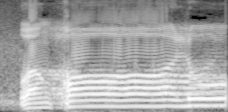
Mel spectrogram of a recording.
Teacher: kita cuba baca daripada waqalu dengan harakat mad 2 harakat, kemudian lam dhammah dibaca panjang 5 harakat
